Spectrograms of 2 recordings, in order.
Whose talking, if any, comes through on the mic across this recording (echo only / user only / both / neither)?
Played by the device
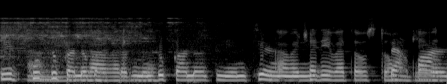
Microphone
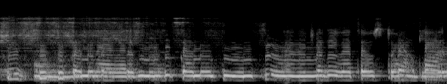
echo only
